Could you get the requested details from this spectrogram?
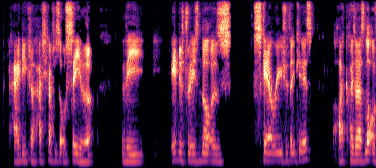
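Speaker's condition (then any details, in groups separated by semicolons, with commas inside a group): Stutter; developmental, onset early childhood, lifelong, more severe during trial, barely able to speak first six months in prison; stutters during this interview; ignores disfluencies and keeps talking, media presence trained as main focus; blocks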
